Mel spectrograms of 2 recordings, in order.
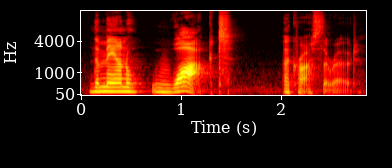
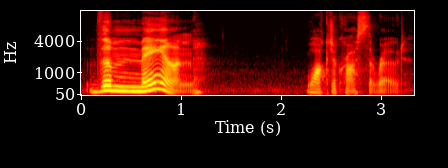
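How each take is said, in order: First: The word "walked" carries the main stress. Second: The word "man" carries the main stress. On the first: He should have moved some other way, like running. "he did? He should have ran" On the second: Someone other than the man should have crossed. "who should have crossed the road? Why? The man wasn't supposed to? Was a woman supposed to?"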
